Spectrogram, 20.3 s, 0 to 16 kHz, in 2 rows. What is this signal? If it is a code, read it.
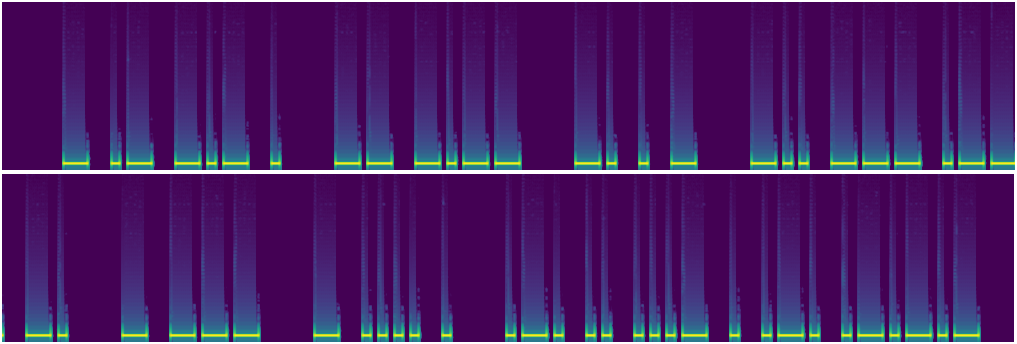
Morse code, heard as a keyed tone, about 15 wpm, 700 Hz. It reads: TAKE MY NET DOWN TO THE RIVER.
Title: Sentences from Top 1400 Words 15wpm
